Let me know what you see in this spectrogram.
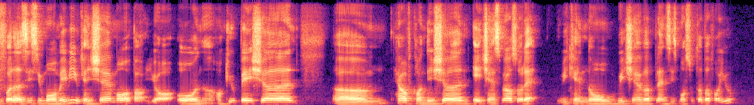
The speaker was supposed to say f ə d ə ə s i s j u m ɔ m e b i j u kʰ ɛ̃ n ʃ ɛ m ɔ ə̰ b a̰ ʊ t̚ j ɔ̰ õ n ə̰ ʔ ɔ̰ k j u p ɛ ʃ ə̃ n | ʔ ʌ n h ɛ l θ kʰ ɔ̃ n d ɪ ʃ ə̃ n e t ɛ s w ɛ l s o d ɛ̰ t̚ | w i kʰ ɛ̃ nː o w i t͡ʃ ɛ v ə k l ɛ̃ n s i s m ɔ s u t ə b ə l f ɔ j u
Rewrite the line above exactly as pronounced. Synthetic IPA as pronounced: f ə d ə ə s i s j u m ɔ m e b i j u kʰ ɛ̃ n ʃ ɛ m ɔ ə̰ b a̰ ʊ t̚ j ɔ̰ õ n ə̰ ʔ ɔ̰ k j u p e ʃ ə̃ n | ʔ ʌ m h ɛ l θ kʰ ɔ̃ n d i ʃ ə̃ n e t͡ʃ ɛ s w ɛ l s o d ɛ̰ t̚ | w i kʰ ɛ̃ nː o w i t͡ʃ ɛ v ə p l ɛ̃ n s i s m ɔ s u t ə b ə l f ɔ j u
